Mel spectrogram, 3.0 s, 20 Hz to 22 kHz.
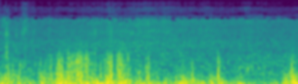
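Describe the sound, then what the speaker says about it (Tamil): Strong wind gusts roar and buffet steadily during a Chennai flood in 2023, with continuous rumbling noise close to the mic and no voices. "காற்றும் பலமாக உள்ளது. மணிக்கு பல கிலோமீட்டர் வேகத்தில் அடித்து கொண்டிருக்குது காற்று."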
